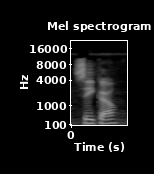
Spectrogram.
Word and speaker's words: SICO: CECO. Yeah. I'll pronounce it that way.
